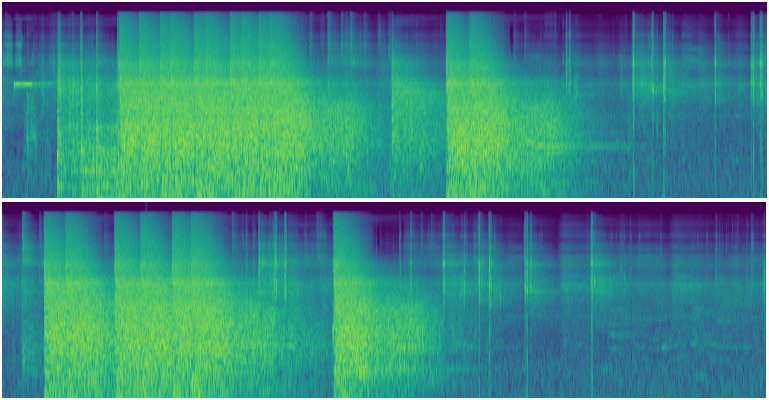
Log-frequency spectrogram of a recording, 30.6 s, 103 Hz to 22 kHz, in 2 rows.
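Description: Rapid semi-automatic 9mm pistol fire from a Glock 17 in several fast strings of shots, with pauses between strings. Each shot rings on through the echo of an indoor range.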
